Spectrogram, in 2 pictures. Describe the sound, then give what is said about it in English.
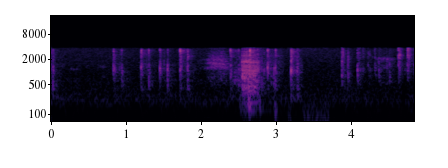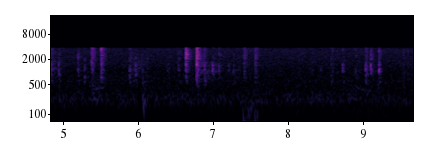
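Credit card details are typed on a computer keyboard in quiet, irregular runs of key clicks separated by pauses, with one louder burst of rustling clatter early on. “so I'm putting in the credit card information right but now”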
